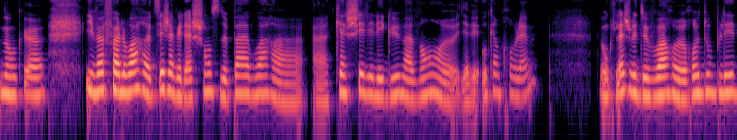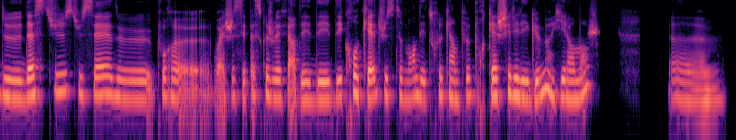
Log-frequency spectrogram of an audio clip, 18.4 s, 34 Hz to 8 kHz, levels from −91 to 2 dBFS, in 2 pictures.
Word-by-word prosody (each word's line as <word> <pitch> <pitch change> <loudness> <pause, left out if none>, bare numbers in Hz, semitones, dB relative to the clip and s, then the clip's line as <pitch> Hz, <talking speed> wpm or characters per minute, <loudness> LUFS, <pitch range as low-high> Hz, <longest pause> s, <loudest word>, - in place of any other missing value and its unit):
Donc, 205 -2 0
heu, 195 0 +2 0.6
il 245 -4 +3
va 230 +2 +6
falloir, 235 0 +6
heu, 205 - +4
tu 195 - -8
sais, 240 - +7
j'avais 225 -5 +3
la 175 -1 +2
chance 225 +3 -1
de 185 - +1
pas 210 +4 +1
avoir 205 0 -2
à 155 -3 -5
à 155 - -7
cacher 215 +6 +1
les 205 -1 -1
légumes 190 +2 -1
avant, 190 +3 -2
heu, 160 - -3
il - - -11
y - - -4
avait 80 - -4
aucun 225 -1 -5
problème. 200 - -8 0.8
Donc - - -3
là, - - +5
je 235 +1 +2
vais 215 - +5
devoir, 195 +1 +4
heu, 180 -3 +4
redoubler 215 +3 +1
de 185 -3 0
d'astuces, 200 +6 +1
tu 225 -3 -7
sais, 200 +1 +1
de 175 -2 -3
pour, 190 -3 -5
heu, 175 - -3 0.2
ouais, - - -4
je 185 - 0
sais 185 -2 -6
pas 165 - -6
ce - - -5
que - - -3
je 185 - -3
vais 175 - +2
faire. 175 - -3
Des 160 0 -3
des 165 +1 +1
des 180 +2 -2
croquettes, 195 -3 +2
justement, 185 -2 -5
des 175 -3 -3
trucs 190 +3 -7
un 180 -2 -2
peu, 180 +3 -5
pour 185 -2 -14
cacher 185 +3 +3
les 195 - +3
légumes 175 +7 +1
et - - -1
qu'il 180 -1 -1
en 170 - 0
mange. 235 - -4 0.9
Hem. 80 - -7
195 Hz, 220 wpm, -24 LUFS, 175-210 Hz, 0.9 s, sais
